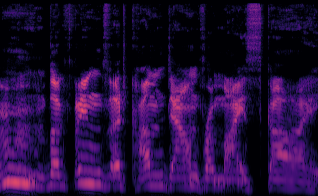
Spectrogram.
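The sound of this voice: A woman bellows in a put-on character voice at a medium pitch, with a bright, sharp tone, ordinary pitch variation and a very slow pace.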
